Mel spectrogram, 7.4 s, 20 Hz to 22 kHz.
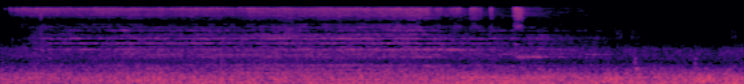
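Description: Pacific National 83 class diesel locomotive approaching slowly on a curve at the head of a loaded sugar train: its engine runs under a steady low rumble of the train. High, steady wheel squeal sounds over it and fades out about five seconds in.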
